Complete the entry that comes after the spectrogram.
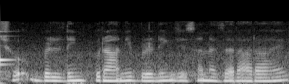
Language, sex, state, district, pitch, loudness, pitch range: Hindi, female, Punjab, Kapurthala, 175 Hz, -13 LUFS, 165-180 Hz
